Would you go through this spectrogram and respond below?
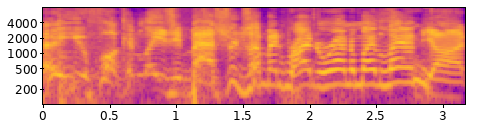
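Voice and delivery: very high, shrill, yelled shout. Retelling Pyle yelling at people to run around the track; retelling Pyle's shouting. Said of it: "shouting at these people to run around".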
